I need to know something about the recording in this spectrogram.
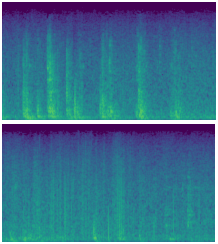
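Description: Irregular knocks and thuds of footsteps on a wooden floor as men walk into the room, thickest in the first three seconds and then fading, over the steady hiss of an old film soundtrack.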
